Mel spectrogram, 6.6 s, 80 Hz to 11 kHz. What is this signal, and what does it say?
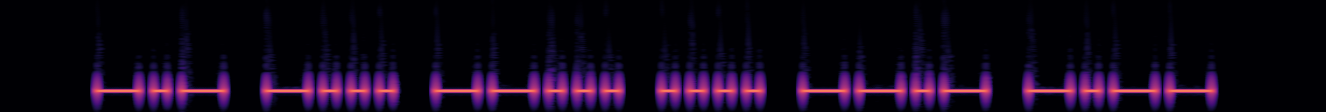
Morse code, heard as a keyed tone, about 17 wpm, 700 Hz. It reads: KB7HQY
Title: USA Call Signs - 6 Characters - 2x Character Spacing - 17wpm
